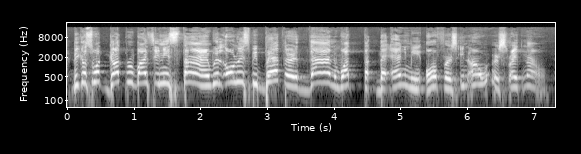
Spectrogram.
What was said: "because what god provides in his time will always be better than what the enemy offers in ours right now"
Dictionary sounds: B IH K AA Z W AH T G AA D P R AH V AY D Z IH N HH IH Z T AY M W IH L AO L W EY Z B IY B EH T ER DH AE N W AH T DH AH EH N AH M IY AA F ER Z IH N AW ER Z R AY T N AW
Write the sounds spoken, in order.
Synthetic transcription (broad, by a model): B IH K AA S W AH T G AA D P R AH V AY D S IH N HH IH S T AY M W IH L AO L W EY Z B IY B EH T ER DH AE N W AH T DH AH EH N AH M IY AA F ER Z IH N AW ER S R AY T N AW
